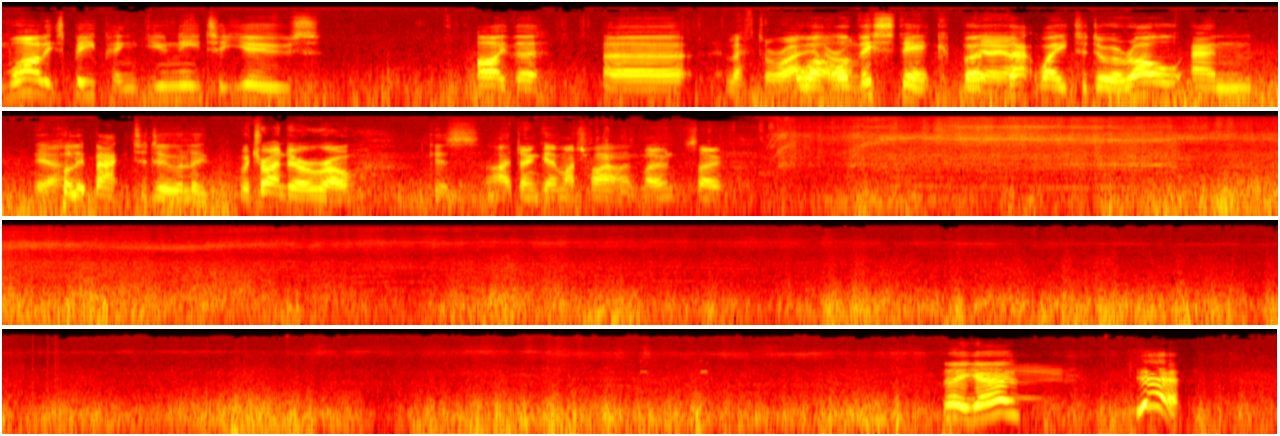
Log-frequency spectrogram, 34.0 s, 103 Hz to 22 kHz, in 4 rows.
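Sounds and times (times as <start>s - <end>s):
high-pitched model plane motor whine: 0.0s - 33.0s
wind buffeting microphone: 0.0s - 34.0s.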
